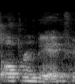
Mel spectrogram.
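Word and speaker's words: operant behavior: You also talk about operand behavior. And what does it really mean if you talk about operand behavior, if I pronounce it correctly? Yeah, it's operand behavior, yeah, Yes. perfectly pronounced.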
